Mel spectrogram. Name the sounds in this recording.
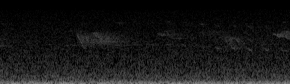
Blue-headed Vireo, Red-eyed Vireo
